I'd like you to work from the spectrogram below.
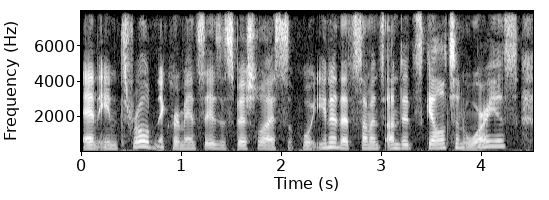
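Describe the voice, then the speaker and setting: The recording is very clean, the background silent. A woman speaks fairly quickly. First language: not English. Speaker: gaming streamer. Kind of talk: tutorial. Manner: hesitant, many fillers.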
